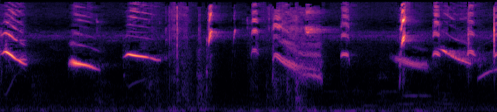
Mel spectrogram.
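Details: Green-winged saltator male in macheando condition, singing to stimulate another male: three strong down-slurred whistles about half a second apart, then busier overlapping chirps and a rising whistle, with faint low rumbling behind.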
